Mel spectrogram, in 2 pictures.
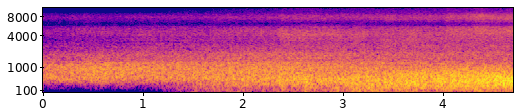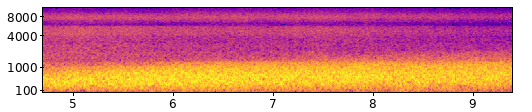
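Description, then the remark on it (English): Waves wash steadily onto the little beach at Dunaha, a broad hiss of surf that swells louder after the first few seconds and keeps rolling, with some wind noise and no voices. “The little beach at Dunaha.”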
